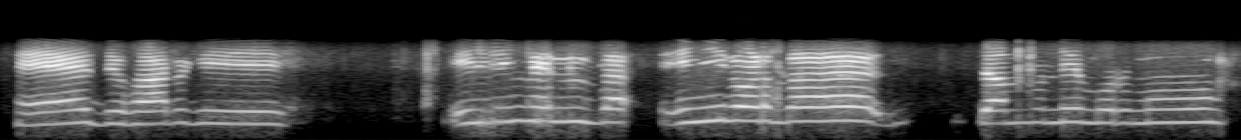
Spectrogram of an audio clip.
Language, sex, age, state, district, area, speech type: Santali, female, 18-30, Jharkhand, Pakur, rural, conversation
